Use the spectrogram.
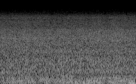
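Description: A waterfall at Ice Lake Basin roars loud and steady, its broad rushing noise filling the whole moment with no break or variation.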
